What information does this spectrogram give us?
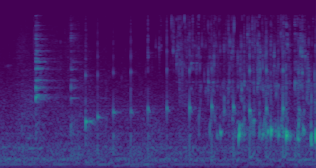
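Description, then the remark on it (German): Wine pours into a glass, a steady gurgling splash whose bubbling pitch rises as the glass fills, with no voices. “stand dann auf und entkorkte eine neue Flasche Wein.”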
